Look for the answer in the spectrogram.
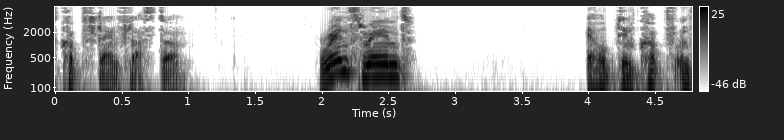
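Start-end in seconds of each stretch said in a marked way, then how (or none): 2.0-2.7 high, loud call of a name; bright hailing shout. Acted. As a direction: call him from down the path. Zweiblum calls out across path.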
